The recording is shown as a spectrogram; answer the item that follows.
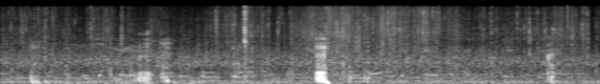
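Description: Very quiet outdoor background, broken about halfway through by a man's short exclamation, "ech".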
